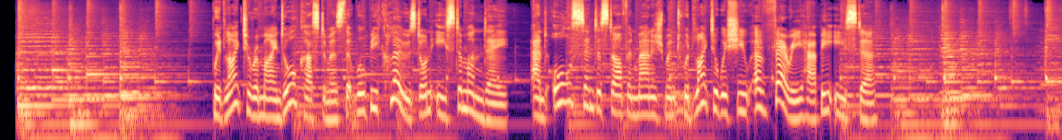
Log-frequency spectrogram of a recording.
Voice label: Easter Female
